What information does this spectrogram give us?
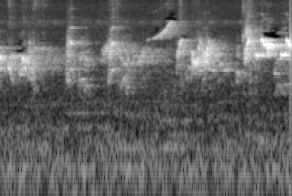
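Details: Red-whiskered bulbul of the Bạch hồng cước kind giving rapid chattering, warbled notes with sharp rising slurs, somewhat rough and strung closely together against a murmuring low background.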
